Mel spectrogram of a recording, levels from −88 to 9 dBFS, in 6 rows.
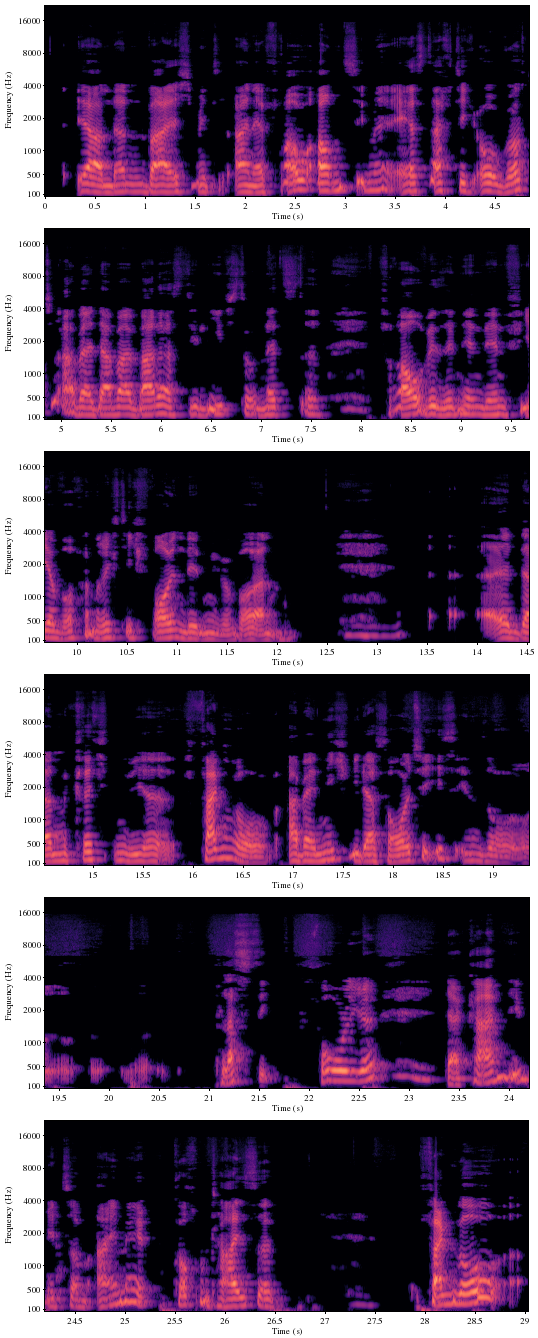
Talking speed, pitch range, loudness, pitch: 115 wpm, 145-215 Hz, -25 LUFS, 160 Hz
